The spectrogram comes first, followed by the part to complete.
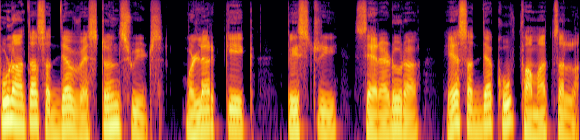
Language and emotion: Goan Konkani, neutral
